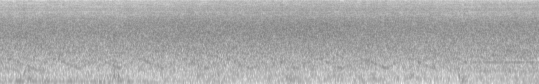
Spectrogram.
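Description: Heavy storm rain drumming steadily on a car's roof and windows, heard from inside the cabin.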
